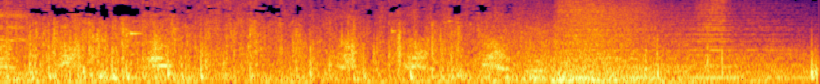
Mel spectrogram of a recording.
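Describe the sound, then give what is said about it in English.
A dog named Shadow barks repeatedly amid a dense, loud wash of rumbling and crashing noise from a slide by cliffs, with voices partly audible in the chaotic mix. “Shadow's barking is causing a slide.”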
